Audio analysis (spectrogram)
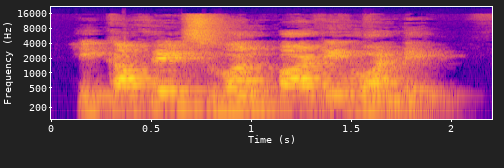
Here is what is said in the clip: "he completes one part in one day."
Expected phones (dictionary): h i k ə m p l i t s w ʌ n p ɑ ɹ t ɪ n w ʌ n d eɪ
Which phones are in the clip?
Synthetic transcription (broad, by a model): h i k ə p i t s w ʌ n p ɑ ɹ t ɪ n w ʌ n d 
